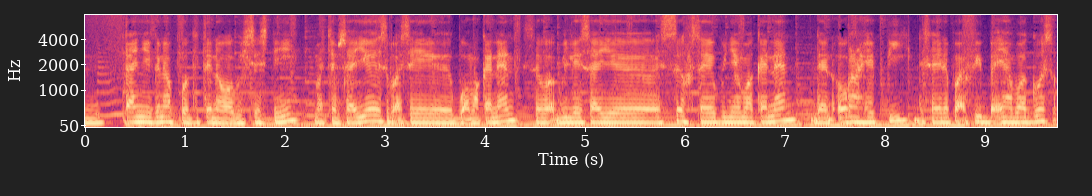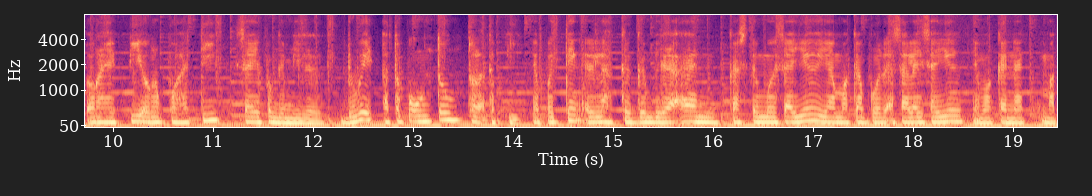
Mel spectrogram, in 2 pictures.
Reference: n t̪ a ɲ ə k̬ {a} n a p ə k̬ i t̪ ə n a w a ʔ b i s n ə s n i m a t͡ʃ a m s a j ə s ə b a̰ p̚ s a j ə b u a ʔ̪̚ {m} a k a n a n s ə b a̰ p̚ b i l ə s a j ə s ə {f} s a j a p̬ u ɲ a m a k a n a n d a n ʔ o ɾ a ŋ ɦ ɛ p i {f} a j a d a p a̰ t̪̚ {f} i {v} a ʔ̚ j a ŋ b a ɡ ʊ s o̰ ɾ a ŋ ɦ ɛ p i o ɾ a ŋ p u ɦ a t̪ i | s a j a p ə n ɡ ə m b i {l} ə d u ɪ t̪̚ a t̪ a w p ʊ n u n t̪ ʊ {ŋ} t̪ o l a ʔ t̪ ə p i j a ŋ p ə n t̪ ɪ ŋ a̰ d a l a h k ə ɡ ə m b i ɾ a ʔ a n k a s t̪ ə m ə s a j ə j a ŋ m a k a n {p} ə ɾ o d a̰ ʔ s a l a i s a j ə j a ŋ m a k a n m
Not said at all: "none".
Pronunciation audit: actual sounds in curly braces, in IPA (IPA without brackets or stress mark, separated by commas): ə, m, f, s, f, b, ɾ, ŋ, p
